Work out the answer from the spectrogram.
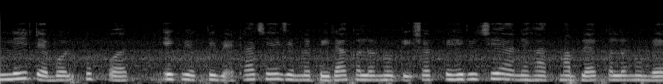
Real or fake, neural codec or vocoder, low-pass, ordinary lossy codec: real; none; 7.2 kHz; none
